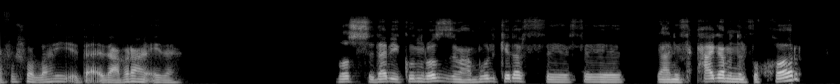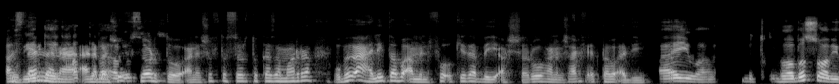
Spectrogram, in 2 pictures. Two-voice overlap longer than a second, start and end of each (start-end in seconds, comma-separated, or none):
8.5-10.1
